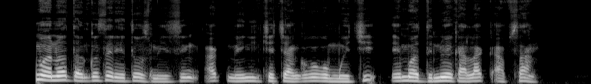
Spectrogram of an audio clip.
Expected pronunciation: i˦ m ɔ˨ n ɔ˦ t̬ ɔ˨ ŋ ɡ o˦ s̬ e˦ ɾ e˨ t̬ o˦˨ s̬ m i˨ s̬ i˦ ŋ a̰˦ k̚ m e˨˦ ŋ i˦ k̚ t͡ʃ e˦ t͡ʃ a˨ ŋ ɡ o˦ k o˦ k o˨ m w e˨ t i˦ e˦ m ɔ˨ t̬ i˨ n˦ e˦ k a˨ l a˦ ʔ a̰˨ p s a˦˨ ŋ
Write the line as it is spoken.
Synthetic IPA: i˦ m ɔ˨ n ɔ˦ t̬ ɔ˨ ŋ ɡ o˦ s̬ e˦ ɾ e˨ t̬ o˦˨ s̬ m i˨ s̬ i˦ ŋ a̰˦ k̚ m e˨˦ ŋ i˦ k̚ t͡ʃ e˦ t͡ʃ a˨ ŋ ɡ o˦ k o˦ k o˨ m w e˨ t͡ʃ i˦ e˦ m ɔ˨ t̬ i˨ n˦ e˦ k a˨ l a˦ k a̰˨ p s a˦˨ ŋ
